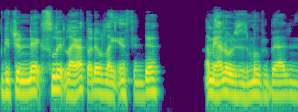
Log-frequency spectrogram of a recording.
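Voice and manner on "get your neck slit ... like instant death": ordinary talk, nothing marked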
